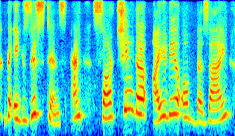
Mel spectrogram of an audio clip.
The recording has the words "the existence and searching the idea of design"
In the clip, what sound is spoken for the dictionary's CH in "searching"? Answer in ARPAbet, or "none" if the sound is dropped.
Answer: CH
